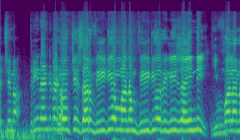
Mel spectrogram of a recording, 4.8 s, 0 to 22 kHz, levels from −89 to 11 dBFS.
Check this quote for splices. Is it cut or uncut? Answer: cut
